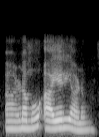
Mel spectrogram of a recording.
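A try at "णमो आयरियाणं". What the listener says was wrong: आड़म नहीं, याड़म। नमो आयरी याड़म। हाँ, नमो आयरी याड़म, है ना, तो या आता है, नमो आयरी याड़म।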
